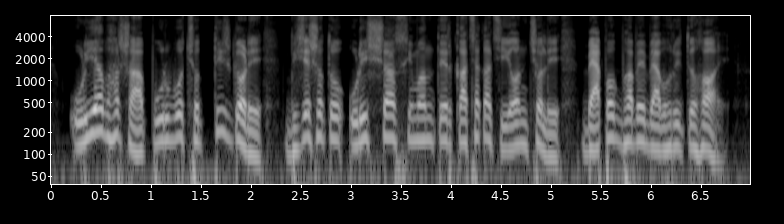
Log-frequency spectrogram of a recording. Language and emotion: Bengali, neutral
